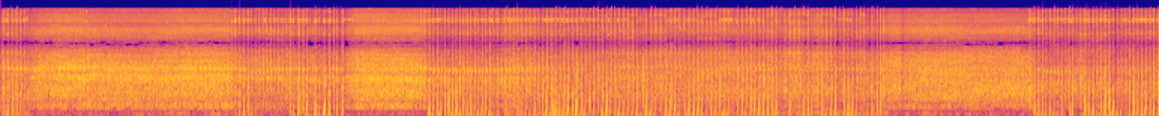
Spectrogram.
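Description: A power saw whines loudly as it grinds through concrete.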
